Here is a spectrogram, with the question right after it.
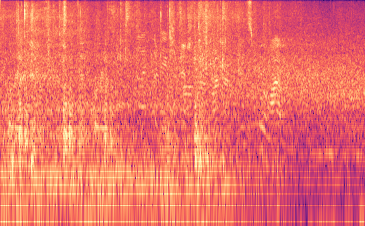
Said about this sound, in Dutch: Met dit voorspoedige, zachte dreunen van de trein zal ik eens eventjes eh, bij gaan slapen.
